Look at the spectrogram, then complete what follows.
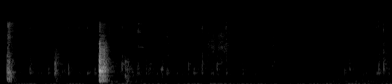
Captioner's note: dart ticks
